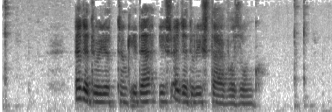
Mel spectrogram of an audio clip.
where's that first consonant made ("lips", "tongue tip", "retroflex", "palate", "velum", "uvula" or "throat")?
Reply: palate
